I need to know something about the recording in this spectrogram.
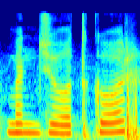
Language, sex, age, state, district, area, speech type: Punjabi, female, 18-30, Punjab, Mansa, urban, spontaneous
